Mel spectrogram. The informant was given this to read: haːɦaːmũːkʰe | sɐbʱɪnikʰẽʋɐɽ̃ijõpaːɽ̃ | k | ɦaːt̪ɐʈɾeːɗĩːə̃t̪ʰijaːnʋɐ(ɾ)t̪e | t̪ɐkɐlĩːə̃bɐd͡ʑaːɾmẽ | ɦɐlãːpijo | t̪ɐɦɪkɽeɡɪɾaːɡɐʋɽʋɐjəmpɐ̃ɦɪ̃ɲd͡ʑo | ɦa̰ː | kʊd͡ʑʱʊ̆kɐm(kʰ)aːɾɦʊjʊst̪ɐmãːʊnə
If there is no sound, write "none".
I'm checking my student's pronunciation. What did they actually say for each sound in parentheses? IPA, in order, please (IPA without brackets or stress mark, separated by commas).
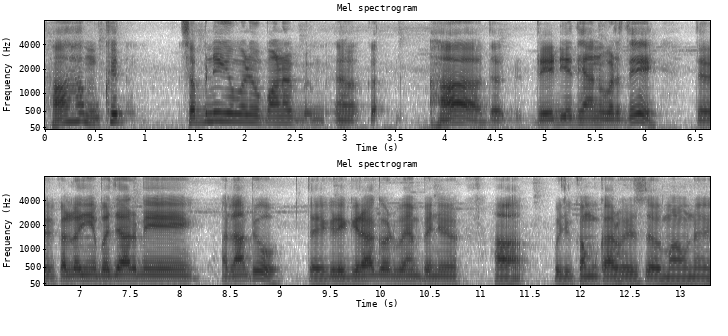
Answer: ɾ, k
